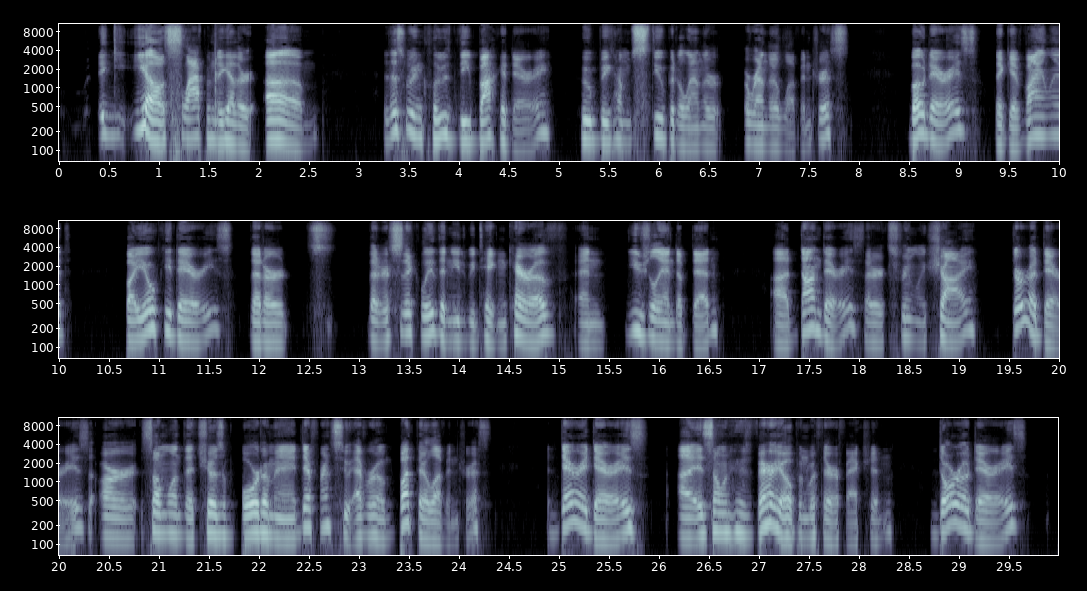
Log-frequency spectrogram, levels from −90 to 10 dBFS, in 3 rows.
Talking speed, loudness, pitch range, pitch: 145 wpm, -21 LUFS, 125-170 Hz, 150 Hz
